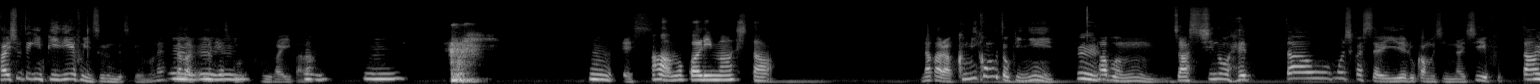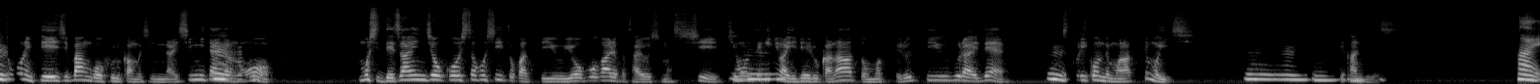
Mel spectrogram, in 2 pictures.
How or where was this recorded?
video call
